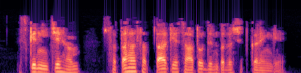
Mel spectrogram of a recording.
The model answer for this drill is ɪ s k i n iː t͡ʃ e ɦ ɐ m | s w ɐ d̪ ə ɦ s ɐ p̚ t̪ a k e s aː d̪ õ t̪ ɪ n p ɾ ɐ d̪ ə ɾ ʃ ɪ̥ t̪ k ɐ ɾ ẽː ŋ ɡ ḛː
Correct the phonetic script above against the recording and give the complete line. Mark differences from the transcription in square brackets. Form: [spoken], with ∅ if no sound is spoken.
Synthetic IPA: ɪ s k [e] n iː t͡ʃ e ɦ ɐ m | s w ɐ [t̪] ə ɦ s ɐ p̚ t̪ a k e s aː [t̪] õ [d̪] ɪ n p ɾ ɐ d̪ ə ɾ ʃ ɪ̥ t̪ k ɐ ɾ ẽː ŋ ɡ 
